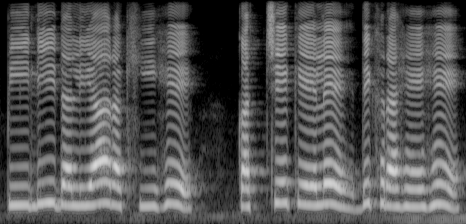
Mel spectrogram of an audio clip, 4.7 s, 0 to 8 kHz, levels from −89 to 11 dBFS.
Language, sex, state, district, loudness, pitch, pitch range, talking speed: Hindi, female, Madhya Pradesh, Bhopal, -15 LUFS, 255 Hz, 240-275 Hz, 115 wpm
